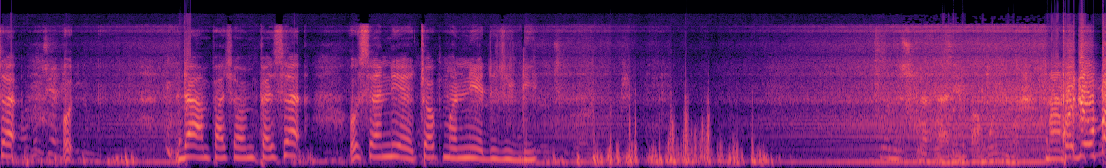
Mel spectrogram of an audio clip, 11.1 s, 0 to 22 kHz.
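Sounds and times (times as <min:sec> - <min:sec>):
person speaking: 0:00.0 - 0:06.0
steady low hum: 0:00.0 - 0:11.0.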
